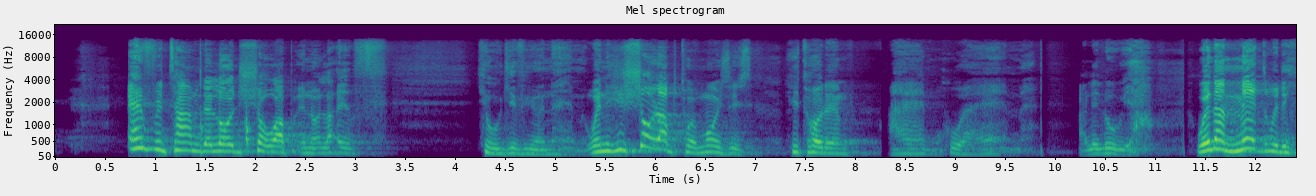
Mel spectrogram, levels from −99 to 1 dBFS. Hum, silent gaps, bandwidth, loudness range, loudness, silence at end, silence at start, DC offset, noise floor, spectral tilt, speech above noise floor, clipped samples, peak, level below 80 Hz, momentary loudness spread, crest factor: none; none; 14.5 kHz; 9 LU; -28 LUFS; 0 s; 0.75 s; under 0.1%; -63 dBFS; -4 dB/octave; 34 dB; under 0.1%; -6 dBFS; -64 dBFS; 19 LU; 24 dB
